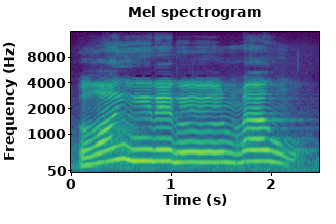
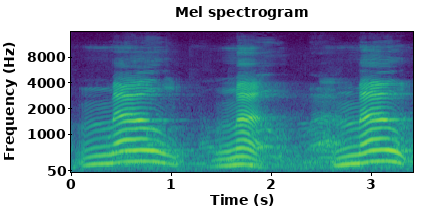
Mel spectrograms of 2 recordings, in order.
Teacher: Kemudian gha, rakhawah dan jahar. Di sini mimnya tipis, yang tebal huruf gha karena sebelumnya fathah.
